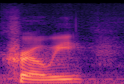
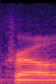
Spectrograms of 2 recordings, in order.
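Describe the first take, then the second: First: The name is said with two syllables. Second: The name is said with one syllable. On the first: The speaker calls it wrong. "they pronounce it very literal" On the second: The speaker calls it right. "No, it's Crow, like Russell"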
